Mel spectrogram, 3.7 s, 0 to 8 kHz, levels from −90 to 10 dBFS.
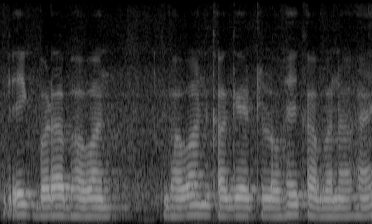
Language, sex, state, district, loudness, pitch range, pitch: Hindi, male, Maharashtra, Chandrapur, -35 LUFS, 115-125 Hz, 120 Hz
